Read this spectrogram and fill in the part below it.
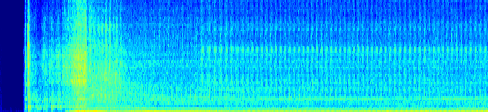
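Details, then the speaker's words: Mazda Miata engine with hydraulic lash adjusters, cold start after the oil had drained down, recorded on a second microphone: fast, high-pitched tick-tick clatter at startup that quiets after a few seconds of idle. Hydraulic lifter tick. "You could probably, hopefully, hear this when as soon as it started up, it had that kind of high-pitched clatter, the tick, tick, tick, and then it quieted down after a few seconds."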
